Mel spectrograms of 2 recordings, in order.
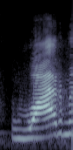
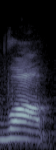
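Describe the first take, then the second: First: वार्म with the R fully sounded; wrong full R. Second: वार्म with the R nearly silent; half R. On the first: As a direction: say वार्म as "vaar-m", clear R. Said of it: "वार्म नहीं". (वार्म में पूरा र बोलते हुए) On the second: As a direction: say वार्म as "vaam", no audible R. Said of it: "आर को half में pronounce करते". (वार्म में र आधा, लगभग चुप) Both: Shown as a demonstration.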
